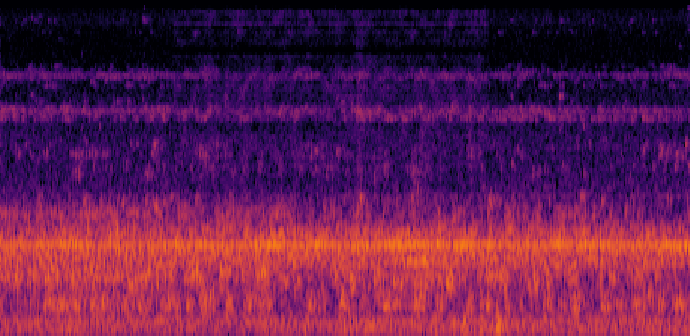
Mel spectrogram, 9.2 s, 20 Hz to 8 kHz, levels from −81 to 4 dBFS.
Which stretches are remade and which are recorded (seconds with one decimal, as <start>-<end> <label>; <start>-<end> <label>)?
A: 0.0-2.3 recorded; 2.3-6.5 remade; 6.5-9.2 recorded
